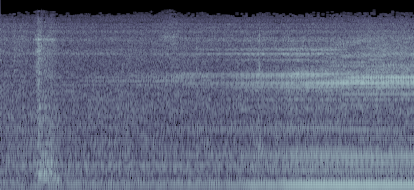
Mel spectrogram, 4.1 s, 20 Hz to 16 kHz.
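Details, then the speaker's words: 1959 Philco tube AM radio with all new capacitors and a new converter tube: steady low hum with no stations received; IF stages pass 455 kHz, and the fault was an open winding in the oscillator coil, replaced with a salvaged coil. "the problem with it was it just produced a a noise when turned on just a hum it uh didn't receive any stations"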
